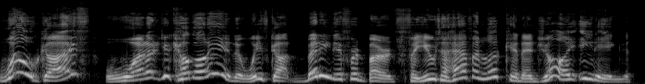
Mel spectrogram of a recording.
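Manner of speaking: over-the-top peppy, cheerful tone. Voicing a costumed bird restaurant greeter inviting guests in: overtly peppy. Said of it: "an overtly peppy human".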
